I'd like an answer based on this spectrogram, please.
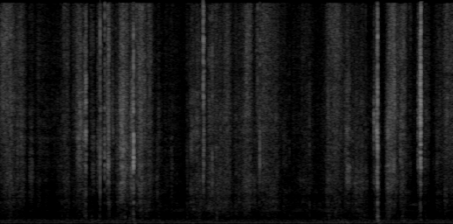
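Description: Old cardboard trading cards being thumbed through by hand, one sliding off the stack after another: faint scattered rustles and soft clicks, with a few sharper card snaps near the end, over a low steady hum.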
